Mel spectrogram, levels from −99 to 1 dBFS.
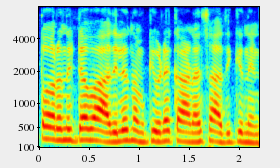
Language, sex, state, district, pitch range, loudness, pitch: Malayalam, female, Kerala, Kollam, 200-230 Hz, -13 LUFS, 210 Hz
